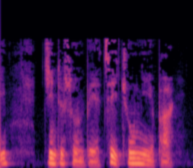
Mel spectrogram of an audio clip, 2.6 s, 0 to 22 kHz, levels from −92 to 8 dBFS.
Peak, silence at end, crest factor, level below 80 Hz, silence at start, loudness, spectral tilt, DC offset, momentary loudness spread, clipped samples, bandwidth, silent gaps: -6 dBFS; 0.25 s; 16 dB; -52 dBFS; 0 s; -23 LUFS; -6 dB/octave; under 0.1%; 9 LU; under 0.1%; 8.8 kHz; none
